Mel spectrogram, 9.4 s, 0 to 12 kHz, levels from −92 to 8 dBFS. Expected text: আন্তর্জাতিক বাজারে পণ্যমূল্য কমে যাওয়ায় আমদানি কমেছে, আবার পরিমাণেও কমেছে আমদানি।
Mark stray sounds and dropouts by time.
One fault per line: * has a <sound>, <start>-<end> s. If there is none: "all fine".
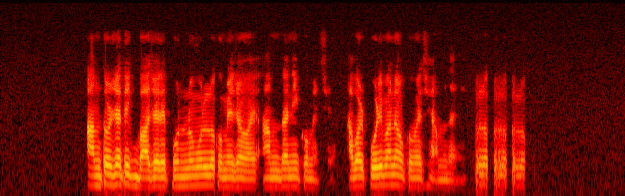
* has a laugh, 7.1-7.9 s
